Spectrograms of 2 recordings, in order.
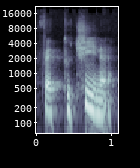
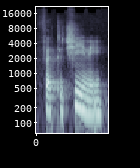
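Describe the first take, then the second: First: The final vowel sounds like 'eh'. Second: The final vowel sounds like 'ee'. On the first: The speaker calls it right. "the letter E in Italian is pronounced as E" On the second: The speaker calls it wrong. "Tourists often pronounce words that end in the letter E in Italian as an E sound"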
